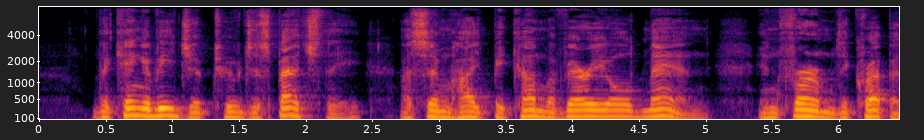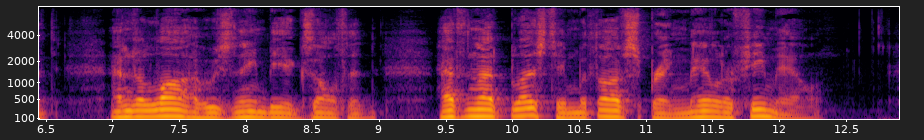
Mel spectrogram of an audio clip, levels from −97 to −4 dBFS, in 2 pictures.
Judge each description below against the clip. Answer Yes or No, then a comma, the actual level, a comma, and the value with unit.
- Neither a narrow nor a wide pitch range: Yes, average, 4.5 semitones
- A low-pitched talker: Yes, low, 110 Hz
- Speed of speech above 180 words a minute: No, average, 150 wpm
